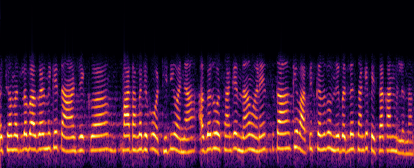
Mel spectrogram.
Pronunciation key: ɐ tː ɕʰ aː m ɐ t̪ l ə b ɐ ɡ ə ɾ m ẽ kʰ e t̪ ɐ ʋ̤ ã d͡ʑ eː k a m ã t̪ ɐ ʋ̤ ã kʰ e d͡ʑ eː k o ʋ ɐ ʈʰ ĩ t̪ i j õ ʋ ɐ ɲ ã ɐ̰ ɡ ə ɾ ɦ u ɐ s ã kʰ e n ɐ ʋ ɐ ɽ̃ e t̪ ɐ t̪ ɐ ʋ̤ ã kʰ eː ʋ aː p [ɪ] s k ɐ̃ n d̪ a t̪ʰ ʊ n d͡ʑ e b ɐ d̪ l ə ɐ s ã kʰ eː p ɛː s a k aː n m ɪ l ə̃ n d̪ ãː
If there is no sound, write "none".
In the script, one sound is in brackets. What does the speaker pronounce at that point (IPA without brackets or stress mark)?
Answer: ɪ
